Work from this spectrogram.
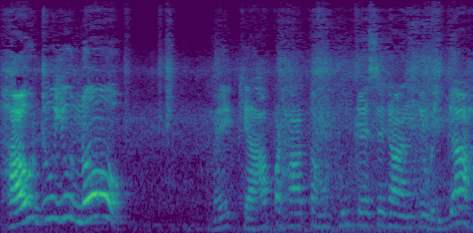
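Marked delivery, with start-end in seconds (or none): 0.1-1.2 high, loud and very slow; loud, drawn-out model answer. Shown as a demonstration. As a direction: call the answer out to the whole class. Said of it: "अब ये आपका ये हो गया ना". (ज़ोर से खींचकर उत्तर बोलना)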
